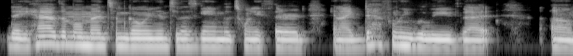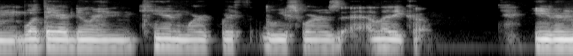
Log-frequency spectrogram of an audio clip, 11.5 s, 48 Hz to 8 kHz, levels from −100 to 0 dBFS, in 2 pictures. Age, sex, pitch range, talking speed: 20-39, male, 105-120 Hz, 140 wpm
